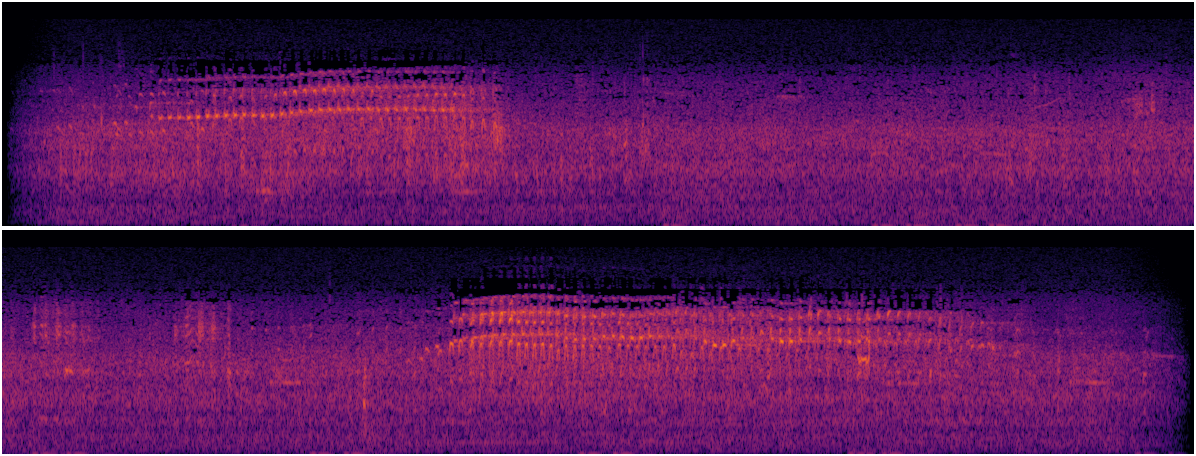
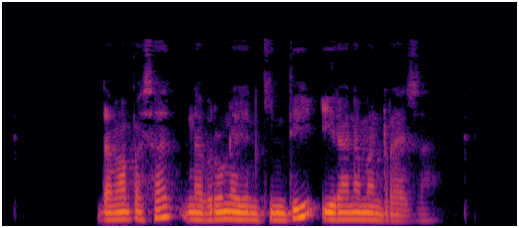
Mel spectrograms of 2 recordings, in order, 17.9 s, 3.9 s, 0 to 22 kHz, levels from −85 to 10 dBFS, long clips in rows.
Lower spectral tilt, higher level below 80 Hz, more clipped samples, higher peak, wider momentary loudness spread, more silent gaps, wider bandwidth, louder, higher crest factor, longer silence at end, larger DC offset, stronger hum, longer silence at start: second, 0.5 dB/octave vs -8 dB/octave; about the same, -64 dBFS vs -66 dBFS; neither; first, -6 dBFS vs -10 dBFS; first, 15 LU vs 10 LU; neither; first, 16 kHz vs 11.5 kHz; about the same, -25 LUFS vs -24 LUFS; first, 22 dB vs 16 dB; second, 0.1 s vs 0.65 s; neither; neither; second, 0.1 s vs 0.7 s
